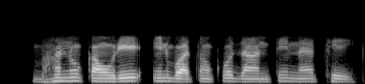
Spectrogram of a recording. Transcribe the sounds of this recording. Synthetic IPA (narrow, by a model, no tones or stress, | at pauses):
bʱɐnukə̃ʊ̃ɾiɪnbaːt̪õkod͡ʒaːnt̪inət̪ʰiː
